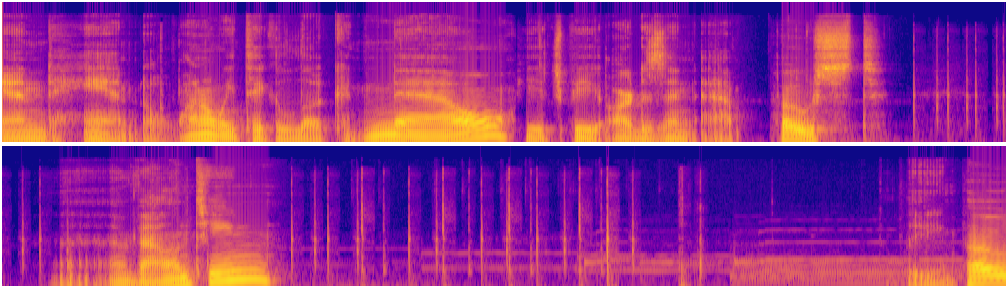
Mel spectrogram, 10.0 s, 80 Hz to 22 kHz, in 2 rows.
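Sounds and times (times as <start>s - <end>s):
keyboard keys tapping: 4.5s - 5.6s, 6.2s - 8.7s
soft background music: 5.8s - 10.0s.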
